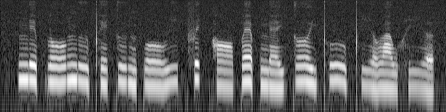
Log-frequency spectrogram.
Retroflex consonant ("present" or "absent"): absent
